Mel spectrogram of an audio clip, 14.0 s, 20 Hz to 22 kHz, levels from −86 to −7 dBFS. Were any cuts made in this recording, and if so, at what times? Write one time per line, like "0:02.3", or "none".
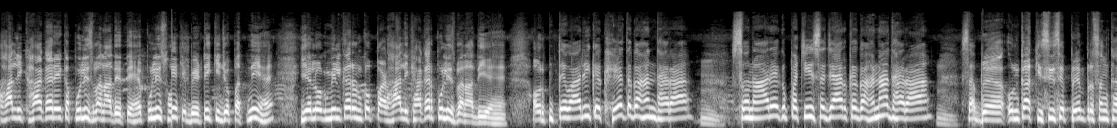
0:02.1
0:06.8
0:12.3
